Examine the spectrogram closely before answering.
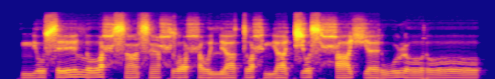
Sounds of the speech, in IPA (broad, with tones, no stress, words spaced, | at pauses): mʲo˩˧˩seː˨˥lɤː˨˥ħ sã˨˥sɛ̃˩˧˩ħ lɔ˨˥ħɤ˩˧˩ lʲa˩˧˩ tɤ˨˥ħmʲa˩˧˩t͡ɕɤ˨˥s ħa˨˥çɛ˩˧˩ɾuː˨˥ɭɤː˩˧˩ ɾɤː˩˧˩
